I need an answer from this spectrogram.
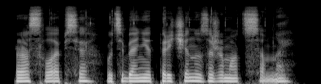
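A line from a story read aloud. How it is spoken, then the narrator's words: Mumble. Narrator (Russian): пробормотал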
